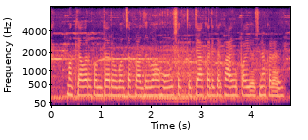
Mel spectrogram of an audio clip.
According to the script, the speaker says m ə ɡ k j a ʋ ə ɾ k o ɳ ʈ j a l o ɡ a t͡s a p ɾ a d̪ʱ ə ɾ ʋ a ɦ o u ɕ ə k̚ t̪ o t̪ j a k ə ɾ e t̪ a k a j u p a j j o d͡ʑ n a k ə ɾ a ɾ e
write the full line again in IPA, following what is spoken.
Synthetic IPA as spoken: m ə ɡ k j a ʋ ə ɾ k o ɳ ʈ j a ɾ o ɡ a t͡s a p ɾ a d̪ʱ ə ɾ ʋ a ɦ o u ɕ ə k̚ t̪ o t̪ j a k ə ɾ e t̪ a k a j u p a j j o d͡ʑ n a k ə ɾ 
